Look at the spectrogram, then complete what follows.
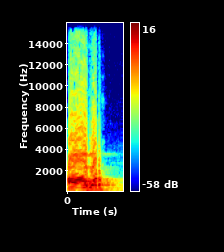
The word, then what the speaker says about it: hour: जैसे बेटा हम एक सेंटेंस कर दें HOUR, ये एच से स्टार्ट है, लेकिन इसका प्रोनाउंसिएशन क्या बेटा? आवर।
